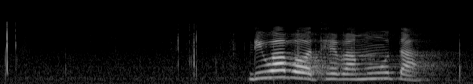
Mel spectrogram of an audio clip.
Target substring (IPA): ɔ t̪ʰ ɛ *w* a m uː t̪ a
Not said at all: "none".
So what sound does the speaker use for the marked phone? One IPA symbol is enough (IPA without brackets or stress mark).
β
